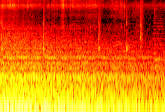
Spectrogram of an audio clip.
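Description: Loud low rumble that slowly fades, the tail of a boom-like sound effect that hits suddenly just before.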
